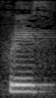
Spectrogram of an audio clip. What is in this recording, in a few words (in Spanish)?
"friz", Silabas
